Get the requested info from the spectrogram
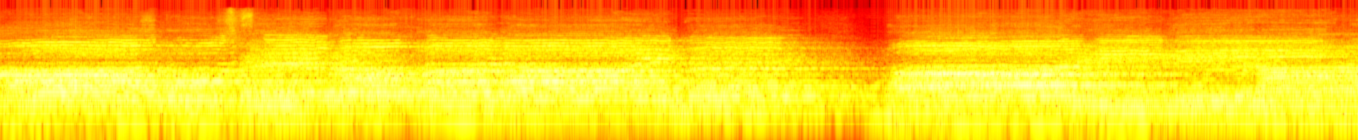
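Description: Mixed church choir of men's and women's voices singing held chords in parts, with a brief breath between phrases about six and a half seconds in.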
